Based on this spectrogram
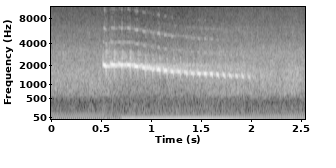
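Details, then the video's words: Ruddy kingfisher (Halcyon coromanda) giving one long rolling trill. It starts abruptly, then descends steadily in pitch over about one and a half seconds, with a pulsing, rattling quality and a quiet background. "赤翡翠/Ruddy Kingfisher"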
